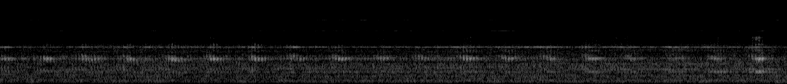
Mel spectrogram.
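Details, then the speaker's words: Hobbing machine about a third of the way through cutting a 127-tooth gear, running very slowly: soft rhythmic cutting chatter, occasional vibratory buzz, bell-like ringing from the gear, no hard hits; normal hobbing. "occasionally there's a little bit of a vibratory buzz and you can hear the the chatter of the cutting process and that's just the way it is."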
